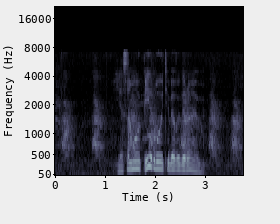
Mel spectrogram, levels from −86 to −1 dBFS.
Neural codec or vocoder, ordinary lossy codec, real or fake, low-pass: none; none; real; 7.2 kHz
